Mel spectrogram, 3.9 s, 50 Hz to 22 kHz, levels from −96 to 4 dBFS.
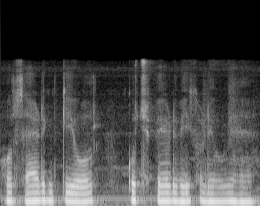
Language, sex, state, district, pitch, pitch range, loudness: Hindi, male, Uttar Pradesh, Saharanpur, 120 Hz, 115-130 Hz, -14 LUFS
